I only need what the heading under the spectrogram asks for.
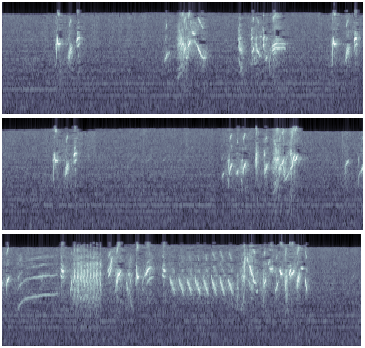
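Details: European goldfinch, Souk Ahras, Algeria, chaayba song: scattered high chirps at first, then denser twittering phrases with a rising whistle, a brief buzzy note and a closing fast rattling trill.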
